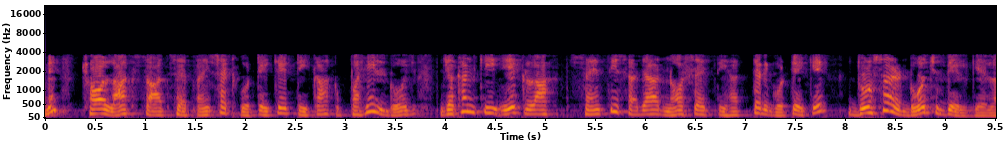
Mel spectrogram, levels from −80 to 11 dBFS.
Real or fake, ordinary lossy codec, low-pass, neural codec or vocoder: fake; none; 3.6 kHz; codec, 16 kHz, 16 kbps, FreqCodec, smaller model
